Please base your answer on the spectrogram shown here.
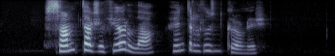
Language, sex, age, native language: Icelandic, female, 13, Icelandic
